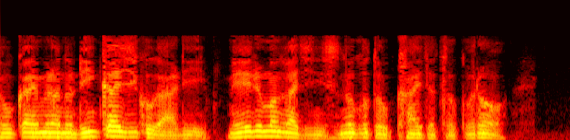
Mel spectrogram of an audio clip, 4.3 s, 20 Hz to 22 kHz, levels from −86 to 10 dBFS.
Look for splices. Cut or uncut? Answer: cut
